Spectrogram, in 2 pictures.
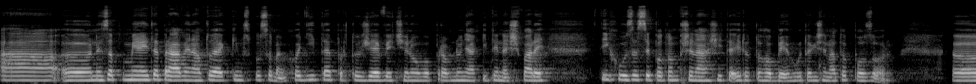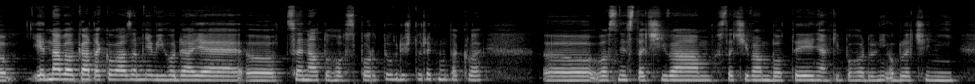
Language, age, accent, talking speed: Czech, 20-39, native, 155 wpm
